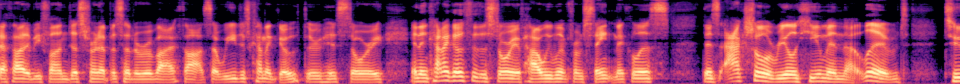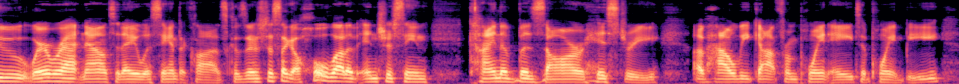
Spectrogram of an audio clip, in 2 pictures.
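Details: Adult man speaking; Normal voice.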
